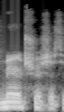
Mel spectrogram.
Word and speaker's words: meretricious: Our first word is meretricious. It's spelled M-E-R-E-T-R-I-C-I-O-U-S. That's M-E-R-E-T-R-I-C-I-O-U-S. It's phonetic, meretricious, meretricious, meretricious.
